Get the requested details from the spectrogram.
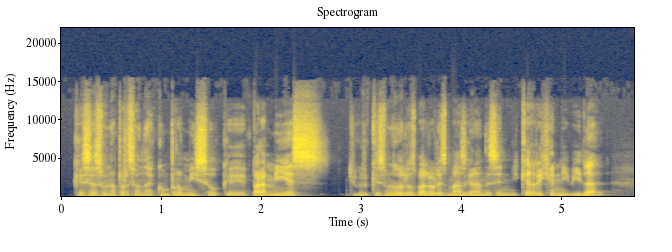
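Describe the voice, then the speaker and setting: A man speaks with a Mexico City accent at a fairly quick pace, with hardly any pauses. His intonation is fairly even, on a very clean recording with a silent background. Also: medium pitch for a man. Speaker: world champion athlete and motivational speaker. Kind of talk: interview.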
